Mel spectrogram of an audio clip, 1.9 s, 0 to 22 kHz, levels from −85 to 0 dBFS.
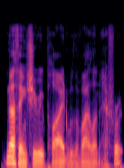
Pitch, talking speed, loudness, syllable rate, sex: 95 Hz, 225 wpm, -20 LUFS, 6.5 syllables/s, male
